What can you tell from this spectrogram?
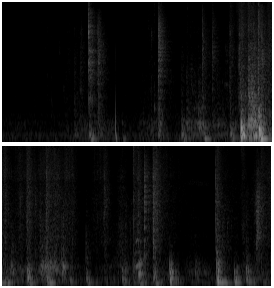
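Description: Thumps, knocks and scuffling against a cardboard box as a husky and a ragdoll cat tussle in and around it, the loudest knocks coming about five seconds in.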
